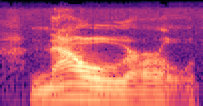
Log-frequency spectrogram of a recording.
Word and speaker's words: Naoero: But, they said that this is um closer to the pronunciation that the natives have. Naoero.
